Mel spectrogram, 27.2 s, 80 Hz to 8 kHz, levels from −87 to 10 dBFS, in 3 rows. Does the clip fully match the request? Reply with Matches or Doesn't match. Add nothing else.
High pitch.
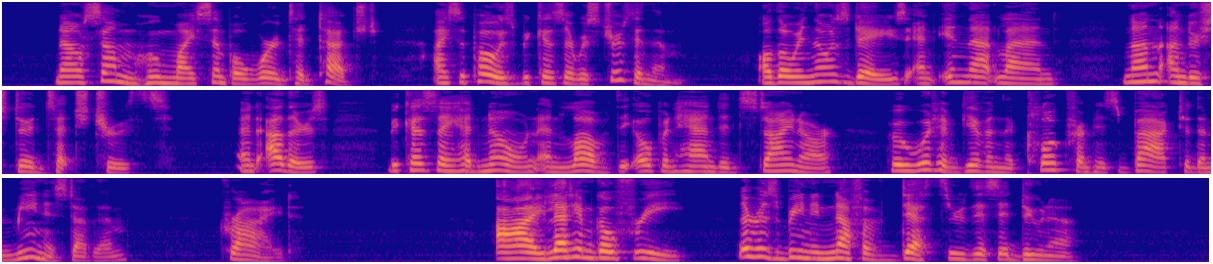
Matches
